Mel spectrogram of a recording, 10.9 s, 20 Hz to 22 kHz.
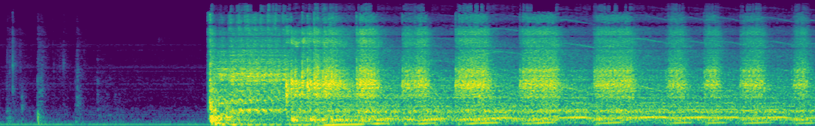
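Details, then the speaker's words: Allis Chalmers 190XT tractor, intake pipe off and ether sprayed straight into the turbo, starter jumped with a screwdriver: engine bursts alive, surges and sags, then dies as the ether stops. No fuel reaches the injectors; owner suspects a bad injection pump. "See, it dies right when you take the ether off of it. It sounds good, honestly, running off of the ether, but if you ain't got no fuel, it's just gonna die."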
